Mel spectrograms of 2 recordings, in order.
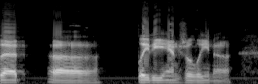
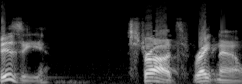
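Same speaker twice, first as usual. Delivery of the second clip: ticking clock sound made with the vocal cords. Narrator voicing a figure waving his hand over someone on the ground, ticking-clock voice. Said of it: "He waves his hand and points up above him, and you hear again the clock sound coming from his vocal cords. / He points over towards Raylan and he says, / He wants us to leave with [name] to [name]'s n".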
